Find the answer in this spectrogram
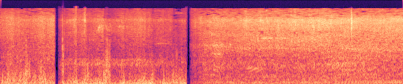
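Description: Wind buffeting the microphone and a scooter's engine running while riding on a moving scooter through traffic. After a cut about two seconds in, a steadier, quieter street-traffic noise follows.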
